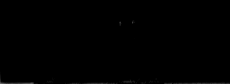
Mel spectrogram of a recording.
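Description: Two quick, faint clicks of a computer mouse button, close together a little past the middle, over near-silent room tone.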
